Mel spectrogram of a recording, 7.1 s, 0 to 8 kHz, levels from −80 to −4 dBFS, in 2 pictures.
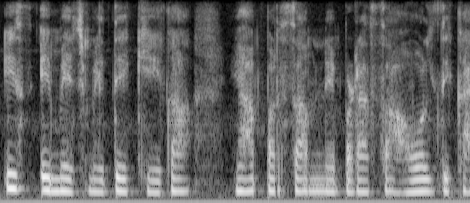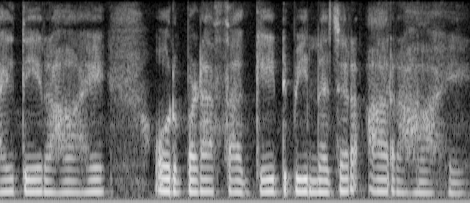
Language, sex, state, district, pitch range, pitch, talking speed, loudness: Hindi, female, Rajasthan, Jaipur, 175-185 Hz, 180 Hz, 195 wpm, -18 LUFS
